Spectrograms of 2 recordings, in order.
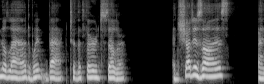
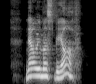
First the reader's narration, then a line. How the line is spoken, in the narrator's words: cried the horse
